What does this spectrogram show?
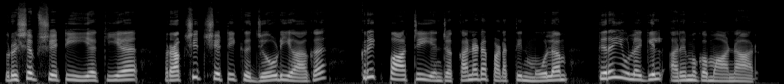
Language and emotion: Tamil, neutral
